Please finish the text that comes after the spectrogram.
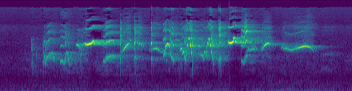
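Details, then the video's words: Cockatiel exploring a house, singing a continuous four-second run of varied chirps, squawky notes and whistles, ending on a smooth wavering whistle. "Cockatiel exploring the house"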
